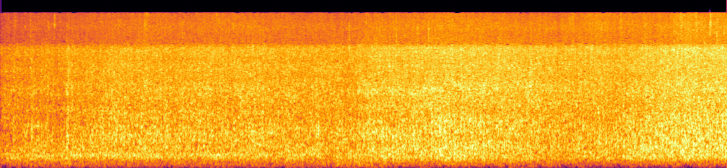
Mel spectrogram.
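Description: Heavy downpour of rain, an even steady hiss that grows a little louder about halfway through.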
